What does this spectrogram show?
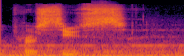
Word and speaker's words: Perseus: I call it the Perseus. That's how you spell it. That's how to pronounce it.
